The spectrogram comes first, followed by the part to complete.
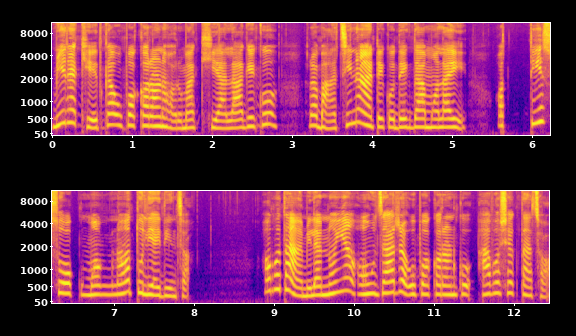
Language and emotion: Nepali, sad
